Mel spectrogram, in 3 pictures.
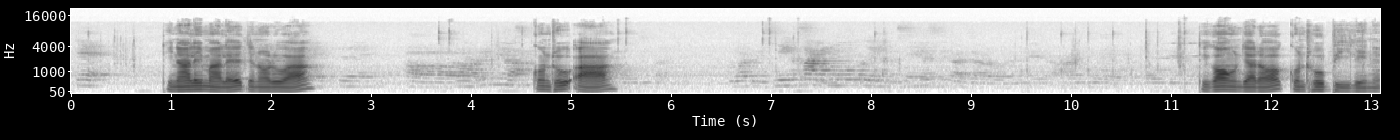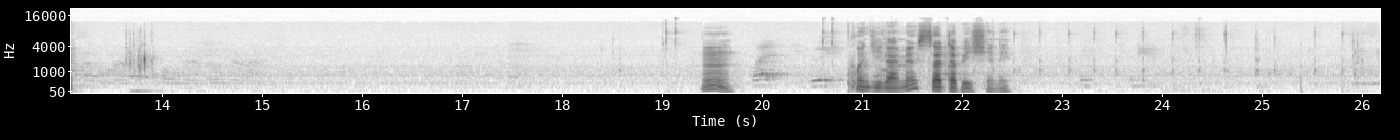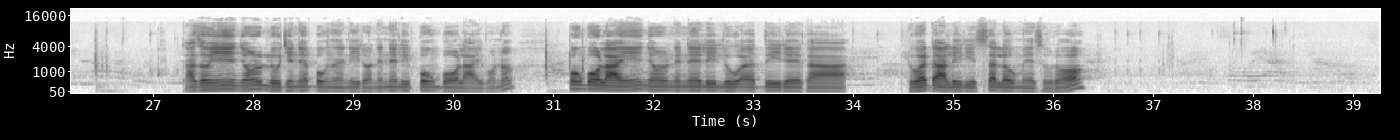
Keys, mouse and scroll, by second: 0.0-1.7 shift+middle drag, 1.7 ctrl+r, 5.2 ctrl+r, 7.3-11.1 middle drag, 11.1 click, 11.5 alt+click, 11.9 alt+middle click, 12.4-13.7 middle drag, 13.7 ctrl+b, 20.7 click, 21.3-25.2 middle drag, 25.2-25.6 scroll down 1, 25.6-26.5 middle drag, 26.5 Tab, 26.8 middle click, 27.3-27.6 scroll down 3, 27.6-31.4 middle drag, 31.4 Tab, 32.0-32.4 scroll up 1, 32.4-36.7 middle drag, 36.9 alt+middle click, 37.9 click.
